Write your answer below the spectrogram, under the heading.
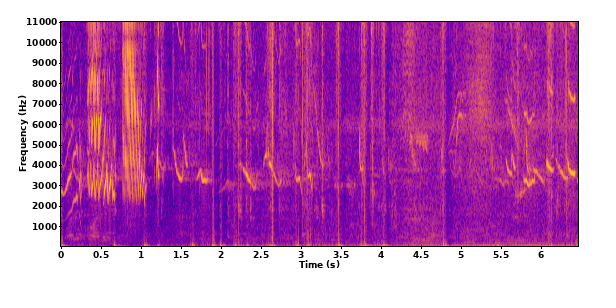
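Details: Large-billed seed-finch (towa towa) in a Linden versus Georgetown bird race at Linden, Guyana: short whistled, slurred notes come in scattered bursts. People talk, count aloud and tap loudly nearby, and there is background music.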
